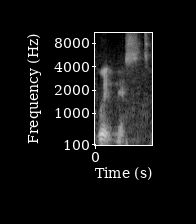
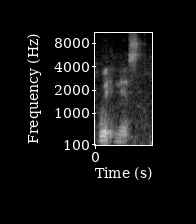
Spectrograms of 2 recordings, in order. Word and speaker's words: witnessed: It's witnessed, by the way, 2 syllables, witnessed.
